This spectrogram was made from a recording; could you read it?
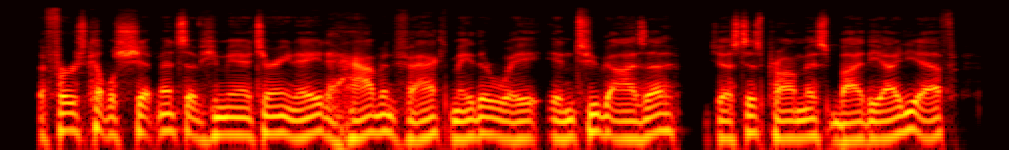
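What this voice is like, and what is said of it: Hoarse, worn-out voice. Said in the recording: “you guys can tell that my voice is shot right now, I've been slamming some honey, like trying to get my voice back”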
